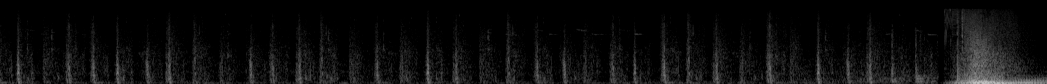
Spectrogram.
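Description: Quick footsteps run through dry grass.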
